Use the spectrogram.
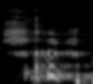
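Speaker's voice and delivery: a quick high burst of laughter; short high laugh. Real, not acted. Preacher laughing at his own story, short high laugh. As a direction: laugh out, amused.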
